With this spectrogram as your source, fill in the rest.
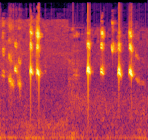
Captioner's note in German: trinca ferro cantando; trinca ferro cantando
